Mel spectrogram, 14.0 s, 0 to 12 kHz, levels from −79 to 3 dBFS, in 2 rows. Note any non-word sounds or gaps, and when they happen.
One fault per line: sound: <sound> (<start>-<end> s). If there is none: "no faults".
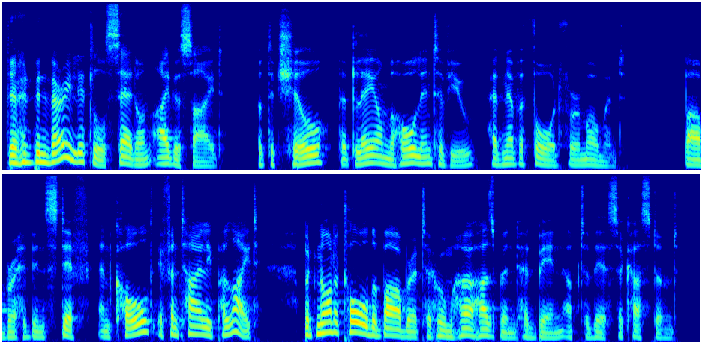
no faults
